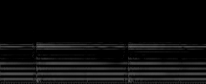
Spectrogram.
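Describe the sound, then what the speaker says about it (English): Open B string on a guitar, the second string, ringing as a steady sustained tone with soft re-attacks from picking twice, clear and alone with no talk. "Second string is a B."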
